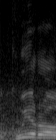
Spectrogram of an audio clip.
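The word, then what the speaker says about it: güiro: of photoshop the um yeah the uh now guiro is how you say it yes and and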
